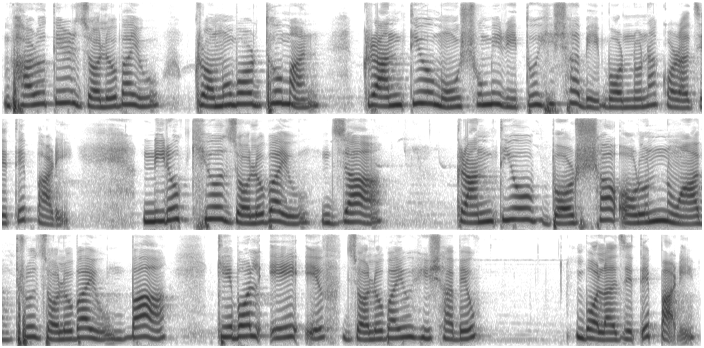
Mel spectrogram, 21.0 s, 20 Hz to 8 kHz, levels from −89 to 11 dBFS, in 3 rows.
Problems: none marked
